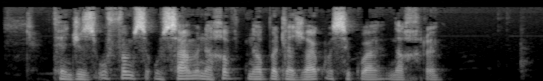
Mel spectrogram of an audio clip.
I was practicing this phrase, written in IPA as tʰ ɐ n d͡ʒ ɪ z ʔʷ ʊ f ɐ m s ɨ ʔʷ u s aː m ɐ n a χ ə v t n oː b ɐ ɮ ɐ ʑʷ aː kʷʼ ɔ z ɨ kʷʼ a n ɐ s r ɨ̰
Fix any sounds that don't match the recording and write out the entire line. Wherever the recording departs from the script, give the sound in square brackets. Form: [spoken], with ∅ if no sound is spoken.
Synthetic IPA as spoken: tʰ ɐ n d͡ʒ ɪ z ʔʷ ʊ f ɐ m s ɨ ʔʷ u s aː m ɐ n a χ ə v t n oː b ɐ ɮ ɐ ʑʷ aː kʷʼ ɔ [s] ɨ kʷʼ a n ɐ [χ] r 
